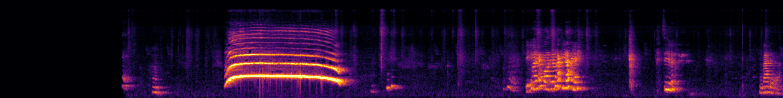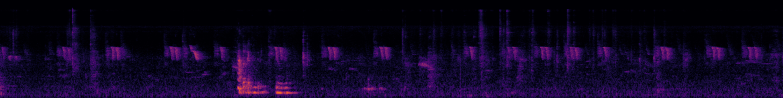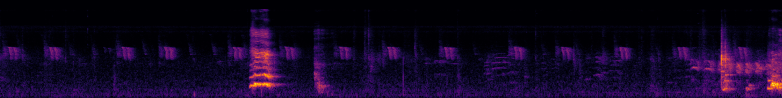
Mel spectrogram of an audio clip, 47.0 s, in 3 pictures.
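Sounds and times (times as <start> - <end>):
small bird chirping: 15.6 - 18.3, 19.0 - 46.9.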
